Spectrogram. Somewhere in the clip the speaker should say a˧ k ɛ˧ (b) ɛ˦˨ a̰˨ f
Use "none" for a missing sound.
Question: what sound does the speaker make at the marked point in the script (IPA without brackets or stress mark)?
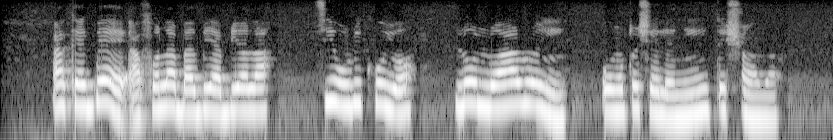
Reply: ɡ͡b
